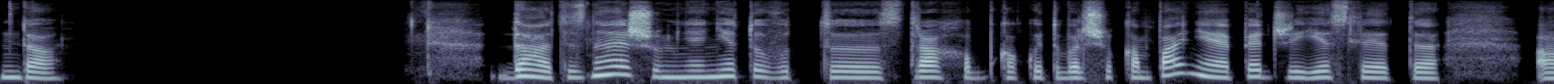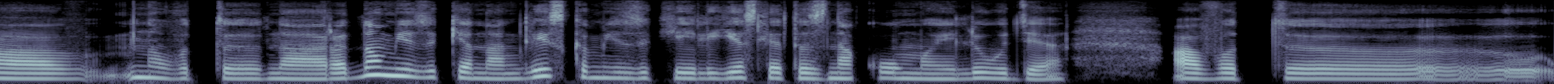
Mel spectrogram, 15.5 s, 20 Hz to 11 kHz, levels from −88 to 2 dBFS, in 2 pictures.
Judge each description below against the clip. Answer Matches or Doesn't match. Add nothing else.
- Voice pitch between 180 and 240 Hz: Matches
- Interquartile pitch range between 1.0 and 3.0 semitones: Doesn't match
